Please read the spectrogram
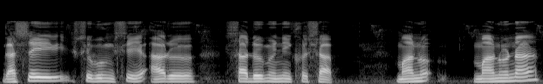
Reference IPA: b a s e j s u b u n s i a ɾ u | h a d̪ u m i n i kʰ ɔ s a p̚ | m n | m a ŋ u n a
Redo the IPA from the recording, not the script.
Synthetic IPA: ɡ a s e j s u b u ŋ s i a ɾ u | s a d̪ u m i n i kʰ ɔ s a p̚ | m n | m a n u n a

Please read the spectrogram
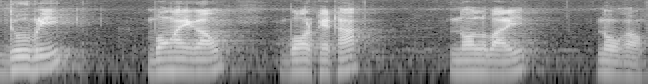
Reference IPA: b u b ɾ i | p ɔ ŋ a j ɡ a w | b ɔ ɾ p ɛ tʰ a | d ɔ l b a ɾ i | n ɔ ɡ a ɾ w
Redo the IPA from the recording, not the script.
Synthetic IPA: d u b ɾ i | b ɔ ŋ a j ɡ a w | b ɔ ɾ pʰ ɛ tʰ a | n ɔ l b a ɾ i | n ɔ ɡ a w

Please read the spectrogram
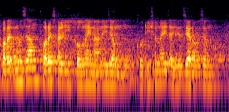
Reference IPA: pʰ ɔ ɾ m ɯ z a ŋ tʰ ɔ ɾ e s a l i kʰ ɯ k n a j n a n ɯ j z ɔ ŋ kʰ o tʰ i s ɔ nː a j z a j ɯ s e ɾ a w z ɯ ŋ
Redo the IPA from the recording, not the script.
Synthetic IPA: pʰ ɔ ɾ m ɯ z a ŋ pʰ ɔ ɾ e s a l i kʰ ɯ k n a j n a n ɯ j z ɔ ŋ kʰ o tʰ i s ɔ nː a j z a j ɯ z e ɾ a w z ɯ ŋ

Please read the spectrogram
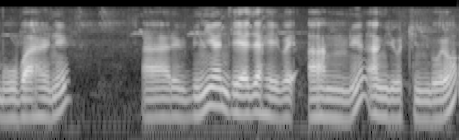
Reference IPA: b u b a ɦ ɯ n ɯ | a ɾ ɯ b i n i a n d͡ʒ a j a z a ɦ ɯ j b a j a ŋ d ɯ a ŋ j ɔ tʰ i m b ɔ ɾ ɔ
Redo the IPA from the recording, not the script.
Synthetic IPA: b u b a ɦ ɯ n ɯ | a ɾ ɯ b i n i a n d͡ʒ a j a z a ɦ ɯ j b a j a ŋ n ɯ a ŋ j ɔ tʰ i n b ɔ ɾ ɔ

